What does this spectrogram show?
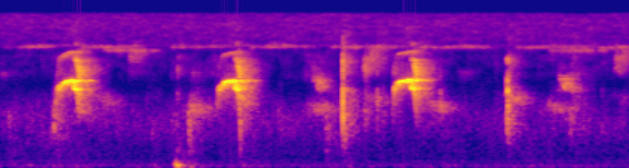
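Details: Rufous-tailed jacamar, a tropical New World bird: high, sharp upslurred whistled notes repeated roughly every one and a half seconds, each with a thin ringing peak, over a steady faint high hiss.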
